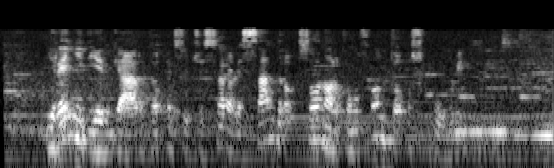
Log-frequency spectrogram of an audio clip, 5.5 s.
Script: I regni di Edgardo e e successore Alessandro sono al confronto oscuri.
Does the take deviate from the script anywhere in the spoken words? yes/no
no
